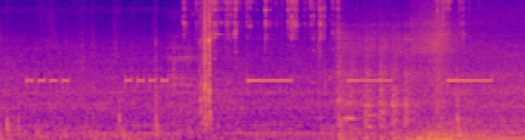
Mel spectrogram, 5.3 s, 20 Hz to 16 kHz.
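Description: Honda Accord's warning chime beeping repeatedly, with a jangle and click of the ignition key about two seconds in. Near the end the 2.4-litre four-cylinder engine cranks, starts and settles into a low, steady idle through its newly replaced catalytic converter.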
